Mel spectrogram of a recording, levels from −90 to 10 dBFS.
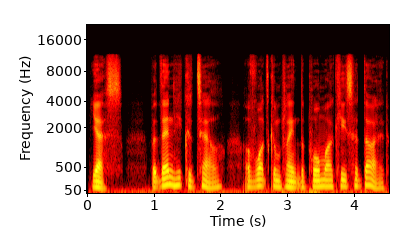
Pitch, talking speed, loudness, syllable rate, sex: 105 Hz, 185 wpm, -21 LUFS, 4.4 syllables/s, male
